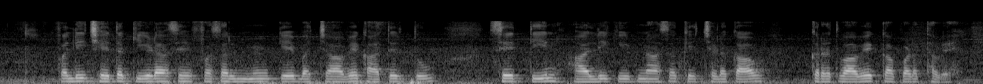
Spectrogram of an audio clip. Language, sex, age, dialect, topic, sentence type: Bhojpuri, male, 18-24, Northern, agriculture, statement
